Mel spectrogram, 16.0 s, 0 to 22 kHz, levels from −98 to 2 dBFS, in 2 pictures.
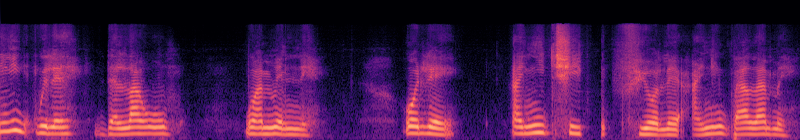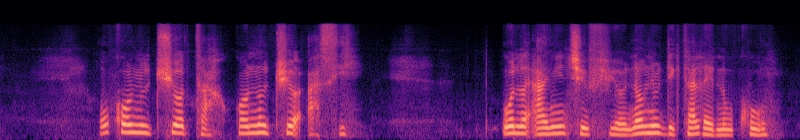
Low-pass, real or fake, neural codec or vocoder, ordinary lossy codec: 10.8 kHz; fake; codec, 16 kHz in and 24 kHz out, 0.8 kbps, FocalCodec, streaming, 65536 codes; AAC, 64 kbps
